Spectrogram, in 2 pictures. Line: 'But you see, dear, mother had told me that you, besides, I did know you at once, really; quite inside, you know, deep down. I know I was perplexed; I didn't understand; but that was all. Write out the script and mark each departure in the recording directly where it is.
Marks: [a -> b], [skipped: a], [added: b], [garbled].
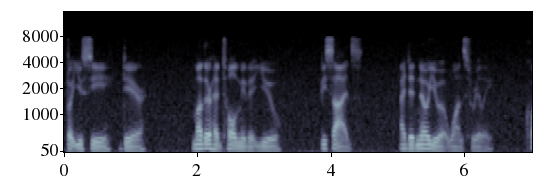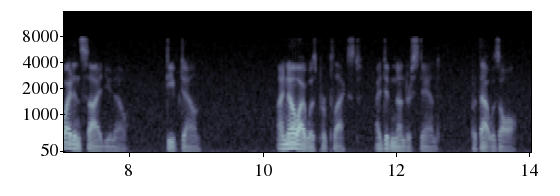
'But you see, dear, mother had told me that you, besides, I did know you at once, really; quite inside, you know, deep down. I know I was perplexed; I didn't understand; but that was all.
